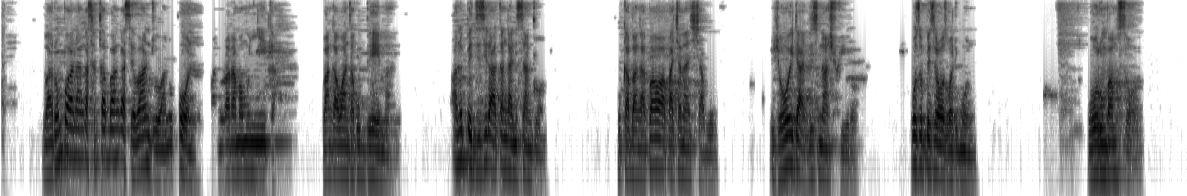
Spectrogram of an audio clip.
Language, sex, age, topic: Ndau, male, 36-49, health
